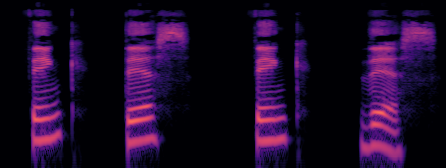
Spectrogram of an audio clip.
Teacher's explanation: The tongue comes gently between the teeth. For think it's soft. For this it's voiced. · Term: th sound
